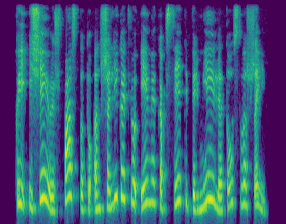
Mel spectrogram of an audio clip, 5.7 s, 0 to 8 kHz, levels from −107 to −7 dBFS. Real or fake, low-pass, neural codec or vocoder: real; 7.2 kHz; none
